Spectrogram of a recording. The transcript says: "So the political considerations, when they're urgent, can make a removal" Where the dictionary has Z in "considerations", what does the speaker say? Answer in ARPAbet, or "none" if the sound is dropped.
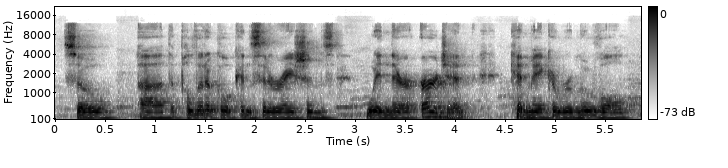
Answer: Z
